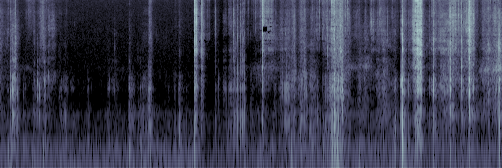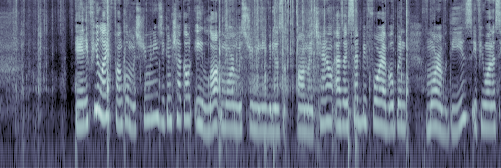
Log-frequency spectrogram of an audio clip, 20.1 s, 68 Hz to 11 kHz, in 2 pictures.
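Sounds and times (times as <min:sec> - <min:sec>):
packaging crackling and tearing: 0:03.9 - 0:18.4.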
